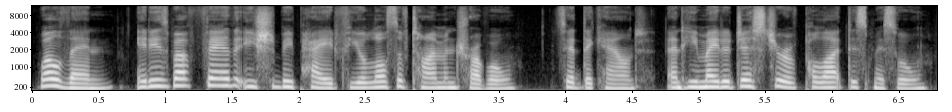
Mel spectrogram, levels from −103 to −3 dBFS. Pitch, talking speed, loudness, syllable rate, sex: 205 Hz, 255 wpm, -19 LUFS, 5.8 syllables/s, female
